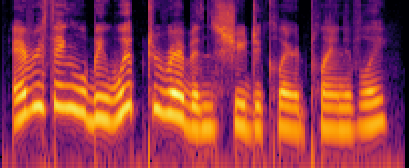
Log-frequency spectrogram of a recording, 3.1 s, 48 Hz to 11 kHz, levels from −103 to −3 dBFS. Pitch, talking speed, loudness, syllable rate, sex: 235 Hz, 175 wpm, -19 LUFS, 6.9 syllables/s, female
